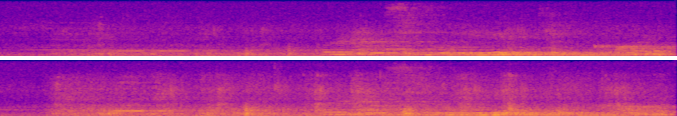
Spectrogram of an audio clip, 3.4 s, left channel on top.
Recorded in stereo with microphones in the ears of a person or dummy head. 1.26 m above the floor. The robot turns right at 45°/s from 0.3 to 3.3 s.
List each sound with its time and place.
1.6 s a woman speaking: 5° right, 4.5 m; by 3.3 s 70° left, 4.5 m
